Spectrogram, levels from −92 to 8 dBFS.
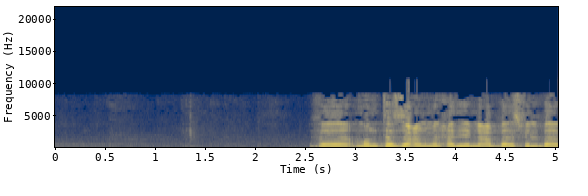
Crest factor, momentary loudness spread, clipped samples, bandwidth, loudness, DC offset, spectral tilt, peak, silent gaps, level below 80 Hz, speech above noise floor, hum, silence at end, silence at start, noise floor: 16 dB; 5 LU; under 0.1%; 11 kHz; -13 LUFS; under 0.1%; -5 dB/octave; 0 dBFS; none; -56 dBFS; 41 dB; none; 0 s; 2.55 s; -54 dBFS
